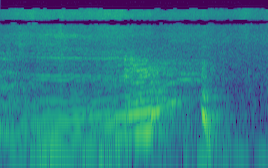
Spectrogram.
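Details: Large cattle being unloaded from a truck at Bintang Tani Farm; one drawn-out low moo rises slightly and fades, followed by a brief grunt, with a steady background hum.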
